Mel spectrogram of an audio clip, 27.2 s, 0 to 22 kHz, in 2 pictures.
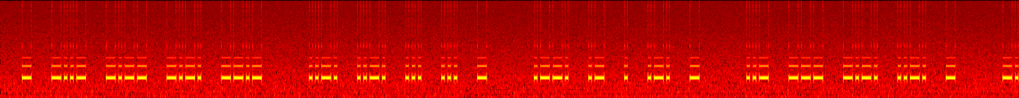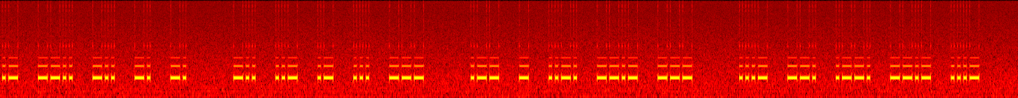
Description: Morse code, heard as a keyed tone, machine-sent, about 29 wpm, spaced as for 20 wpm, 740 Hz. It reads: TXYCQ FFSST PAERT UOCFT XZDNN DUASO WTFQO VGPQV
